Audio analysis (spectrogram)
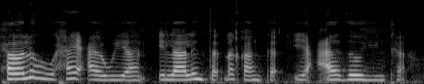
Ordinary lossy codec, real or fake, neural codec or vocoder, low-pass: none; fake; vocoder, 44.1 kHz, 128 mel bands every 512 samples, BigVGAN v2; none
